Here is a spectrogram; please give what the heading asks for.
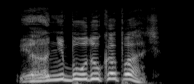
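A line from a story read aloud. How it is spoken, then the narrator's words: Hoarse rasp. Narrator (Russian): прохрипел Петрушка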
